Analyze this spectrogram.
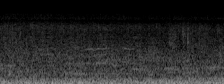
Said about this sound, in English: Water fountains are battling with noises from the street.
